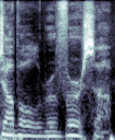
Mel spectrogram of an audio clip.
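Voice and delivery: slightly scratchy movie-trailer announcer voice. Bantering with the other speaker: movie theater announcer voice. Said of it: "That was my movie theater voice".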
